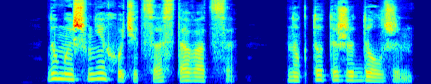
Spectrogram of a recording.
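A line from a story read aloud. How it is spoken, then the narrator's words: Whispered. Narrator (Russian): Кирилка прошептал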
